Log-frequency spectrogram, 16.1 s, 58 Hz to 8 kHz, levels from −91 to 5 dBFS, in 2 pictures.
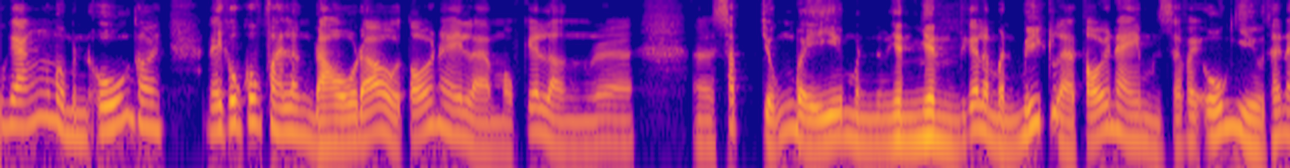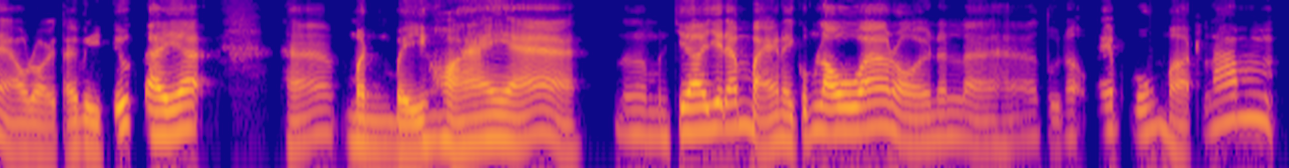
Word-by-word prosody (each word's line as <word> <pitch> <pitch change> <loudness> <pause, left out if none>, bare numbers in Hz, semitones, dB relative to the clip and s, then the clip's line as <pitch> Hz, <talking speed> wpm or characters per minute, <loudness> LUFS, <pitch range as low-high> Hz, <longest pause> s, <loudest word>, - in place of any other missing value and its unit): gắng 210 +5 -1
mà 200 - -2
mình 150 -2 -5
uống 200 +8 +1
thôi. 200 -4 -3 0.3
Đây 180 +1 -2
cũng 210 - +3
không 225 -1 +1
phải 175 -4 0
lần 165 -4 -3
đầu 120 +1 +2
đâu, 170 +5 +2
tối 150 +7 -1
nay 175 -6 -3
là 110 -5 -3
một 110 -1 -10
cái 175 - -3
lần 115 -6 -6
ra 120 0 -9 0.4
à, 120 - -11
sắp 200 - -6
chuẩn 180 +4 -3
bị 130 +5 +2
mình 130 -3 -5
nhìn 135 0 +2
nhìn 135 -4 +4
cái 190 - +2
là - - +1
mình 120 -2 -4
biết 210 +8 0
là - - 0
tối 140 +7 +1
nay 150 -7 -1
mình 120 -3 -9
sẽ 120 +3 -10
phải 135 - -5
uống 150 +4 0
nhiều 150 -12 -1
thế 150 - -3
nào 110 -8 -3
rồi, 105 -2 -3
tại 110 - -2
vì 115 -2 -1
trước 215 - +3
đây 160 +1 +6
á 190 - +5 0.5
hả, 145 +8 -6
mình 120 -3 -2
bị 110 +2 +3
hoài 135 +2 +3
à, 135 -4 +3 0.2
nên 160 -3 -13
là - - -9
mình 150 -1 -12
chơi 175 +3 +5
với 195 - +3
đám 195 +2 +1
bạn 120 +4 +1
này 135 - -2
cũng 180 - -7
lâu 170 -1 +7
quá 185 +3 +4
rồi 130 -8 -2
nên 145 +1 -10
là 120 -3 -8
hả, 120 +1 -15 0.2
tụi 120 - -17
nó 150 - -12
ép 180 +2 -7
uống 170 +5 -7
mệt - - -3
lắm. 240 +6 -4
145 Hz, 270 wpm, -23 LUFS, 120-180 Hz, 0.5 s, lâu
